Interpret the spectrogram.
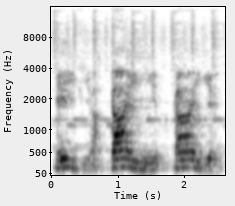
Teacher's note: la lengua hace una curva y con la mitad de la lengua toca arriba en el paladar.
